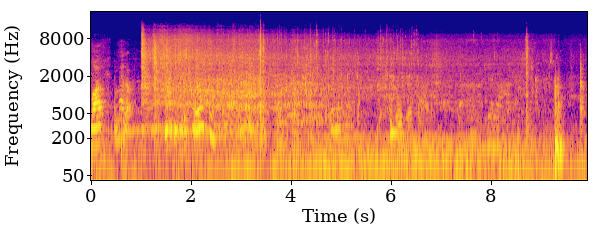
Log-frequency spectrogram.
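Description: Liquid pours steadily into a metal pail.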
